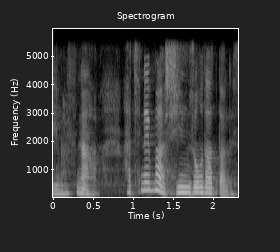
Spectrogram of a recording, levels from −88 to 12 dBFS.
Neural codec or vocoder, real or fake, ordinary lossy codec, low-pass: autoencoder, 22.05 kHz, a latent of 192 numbers a frame, VITS, trained on one speaker; fake; none; 5.4 kHz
